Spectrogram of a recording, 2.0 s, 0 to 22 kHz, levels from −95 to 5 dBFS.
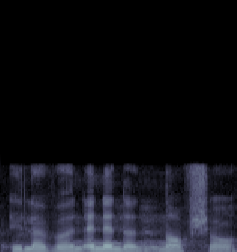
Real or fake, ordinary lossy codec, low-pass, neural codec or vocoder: real; none; none; none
